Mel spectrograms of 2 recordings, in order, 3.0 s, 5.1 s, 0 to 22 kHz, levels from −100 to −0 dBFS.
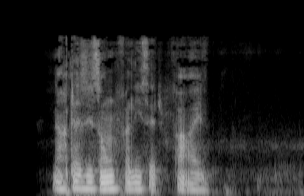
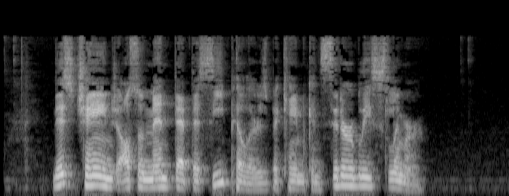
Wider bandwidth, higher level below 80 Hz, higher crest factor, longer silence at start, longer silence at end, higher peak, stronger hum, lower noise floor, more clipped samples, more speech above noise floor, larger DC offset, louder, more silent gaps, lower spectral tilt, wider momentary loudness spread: about the same, 11.5 kHz vs 11.5 kHz; first, -50 dBFS vs -62 dBFS; about the same, 20 dB vs 24 dB; about the same, 0.55 s vs 0.55 s; about the same, 0.95 s vs 0.9 s; second, -14 dBFS vs -4 dBFS; neither; second, -66 dBFS vs -70 dBFS; neither; second, 34 dB vs 44 dB; neither; second, -32 LUFS vs -26 LUFS; neither; first, -6 dB/octave vs -4 dB/octave; about the same, 11 LU vs 12 LU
